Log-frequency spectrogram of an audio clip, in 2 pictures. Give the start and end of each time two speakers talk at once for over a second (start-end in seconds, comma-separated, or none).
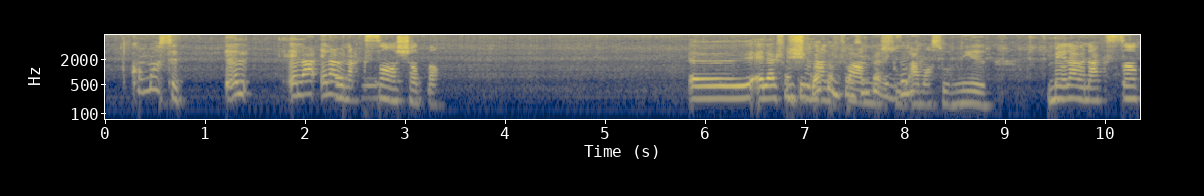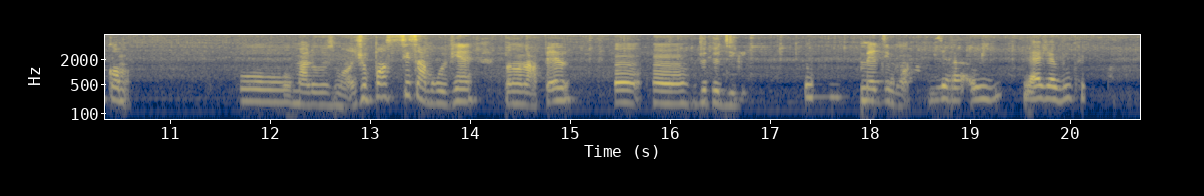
6.8-8.1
